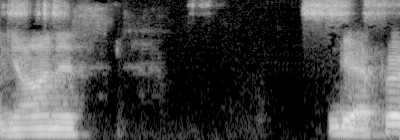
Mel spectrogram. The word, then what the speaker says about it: Giannis: He probably not, but No, Is it pronounced Giannis or is it pronounced Giannis? Giannis.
